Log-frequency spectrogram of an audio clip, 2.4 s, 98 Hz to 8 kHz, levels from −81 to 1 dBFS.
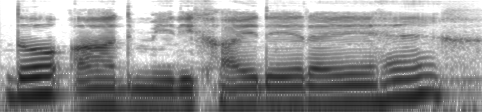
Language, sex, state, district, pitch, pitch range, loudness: Hindi, male, Uttar Pradesh, Shamli, 130 Hz, 120-175 Hz, -17 LUFS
